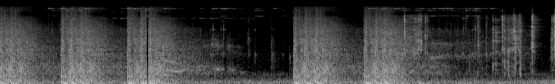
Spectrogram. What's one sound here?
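Gunshots fire loudly in quick bursts.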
